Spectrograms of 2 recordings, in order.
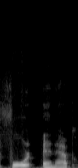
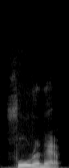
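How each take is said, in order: First: There is a pause between for and a. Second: The r runs straight into a without pause. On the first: The speaker calls it wrong. "we don't say for a nap. We don't pause between for and a" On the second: The speaker calls it right. "We connect them. So we connect R to A and pronounce it fora"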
